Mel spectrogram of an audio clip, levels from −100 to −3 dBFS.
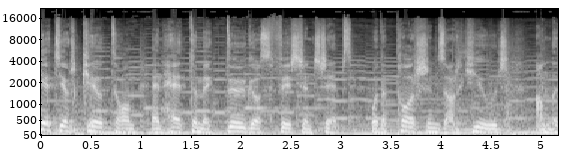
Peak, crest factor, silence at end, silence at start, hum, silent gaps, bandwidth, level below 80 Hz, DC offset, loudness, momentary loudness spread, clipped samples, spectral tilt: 0 dBFS; 12 dB; 0 s; 0 s; none; none; 17.5 kHz; -24 dBFS; under 0.1%; -12 LUFS; 4 LU; 0.1%; -4.5 dB/octave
